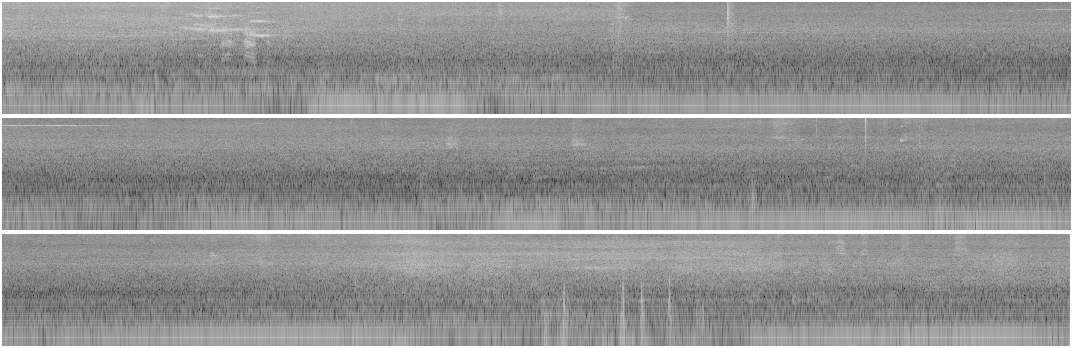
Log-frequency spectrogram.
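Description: Steady low engine and road rumble heard from inside a moving car in traffic.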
